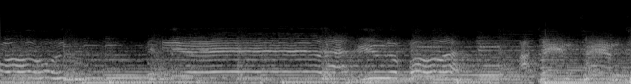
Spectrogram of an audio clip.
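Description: Live band playing a country-style song, with accordion, electric guitar, keyboard and bass.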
